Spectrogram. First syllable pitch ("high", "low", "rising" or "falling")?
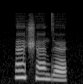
high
